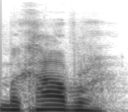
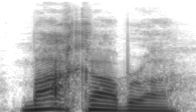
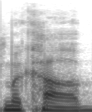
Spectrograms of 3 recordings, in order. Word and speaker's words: macabre: By the way, I'm using the French pronunciation. I don't want you to think I'm an idiot or something like that. It is pronounced Macabre. Macabre in French. Pardon my mediocre French. I just want to acknowledge that I know everybody in the United States says Macabre because it's like this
